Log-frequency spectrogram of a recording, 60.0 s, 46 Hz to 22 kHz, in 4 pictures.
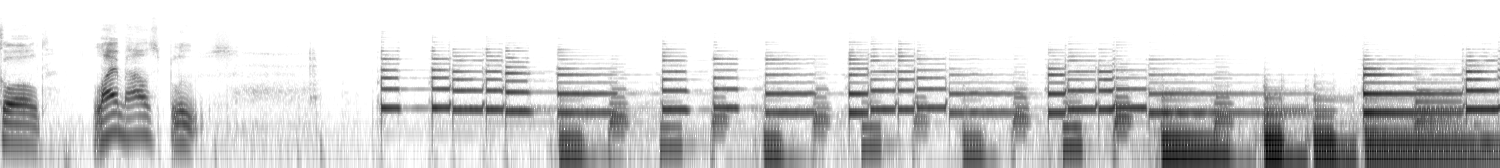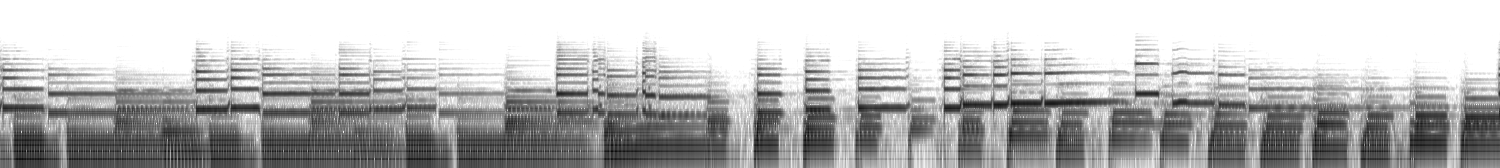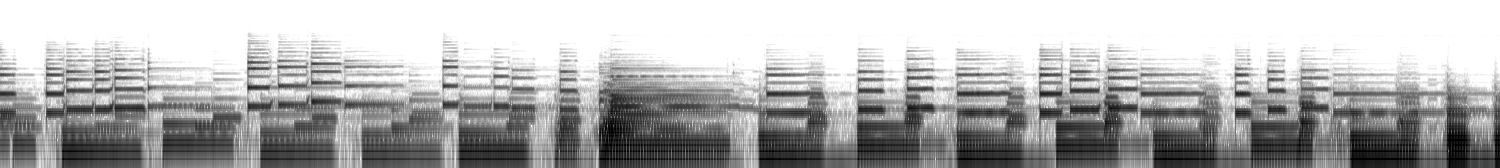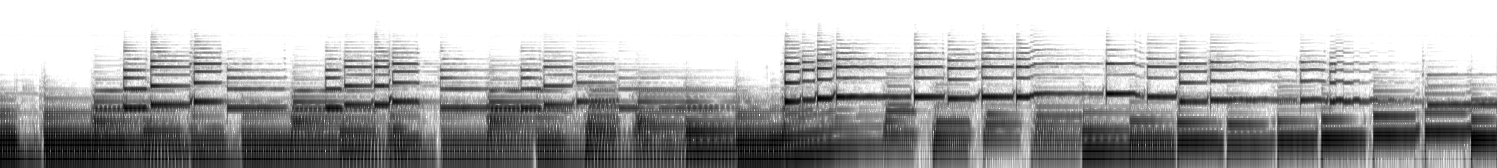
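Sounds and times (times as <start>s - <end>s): jazz guitar duet: 3.1s - 59.9s
bass line: 5.6s - 7.0s, 7.6s - 59.9s.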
